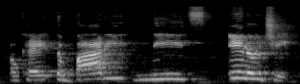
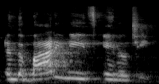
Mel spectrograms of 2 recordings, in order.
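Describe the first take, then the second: First: "the body needs energy" repeated slowly, leaning on "energy"; slow emphatic repeat. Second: Said in the usual way. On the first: Shown as a demonstration. Teaching viewers about food, slowly stressing "energy". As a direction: drive home "energy" slowly.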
